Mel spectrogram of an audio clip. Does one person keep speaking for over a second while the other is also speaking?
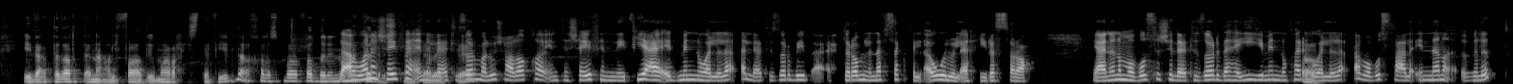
Yes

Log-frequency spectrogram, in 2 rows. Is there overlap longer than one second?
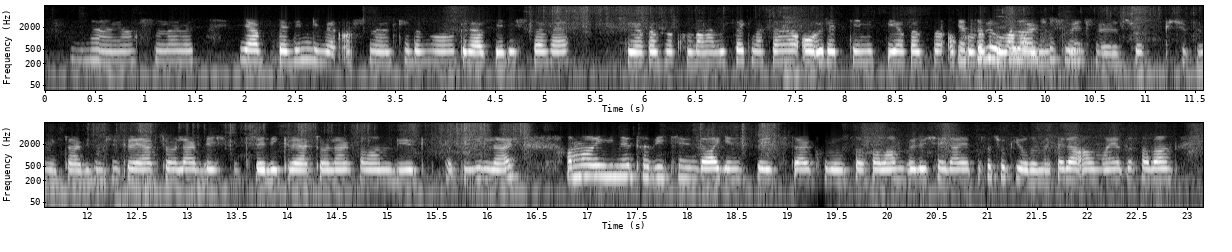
Yes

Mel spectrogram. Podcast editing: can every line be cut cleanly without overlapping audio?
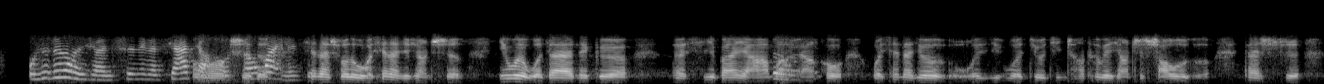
No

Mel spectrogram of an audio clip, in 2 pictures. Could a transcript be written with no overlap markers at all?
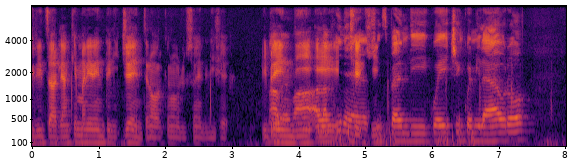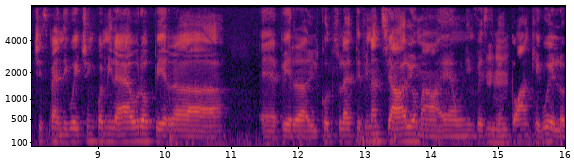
No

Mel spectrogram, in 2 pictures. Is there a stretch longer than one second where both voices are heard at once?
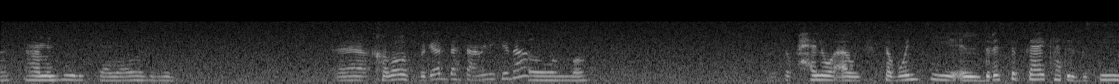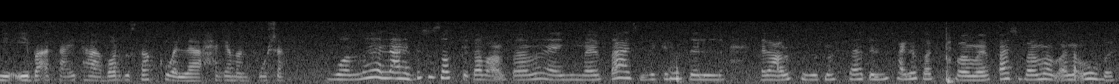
No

